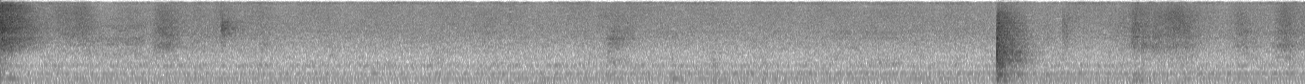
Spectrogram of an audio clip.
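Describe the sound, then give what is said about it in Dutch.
A knife scrapes and cuts inside a metal pot, with a few soft intermittent scrapes and one sharp clink near the end, against a quiet hum. “Ga je een beetje snijden in de pot.”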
